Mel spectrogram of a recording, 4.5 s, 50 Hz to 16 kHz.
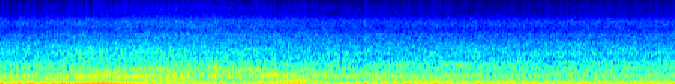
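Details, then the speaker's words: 2008 Toyota Tacoma with a cheap muffler before replacement with a Walker Quiet Flow stainless muffler; deep, loud low exhaust drone at idle and revs, audible in the cabin; loud exhaust drone, muffler considered restrictive. "Believe me, when you're driving, it just sounds horrible. It's a horrible sound. It's so loud."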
